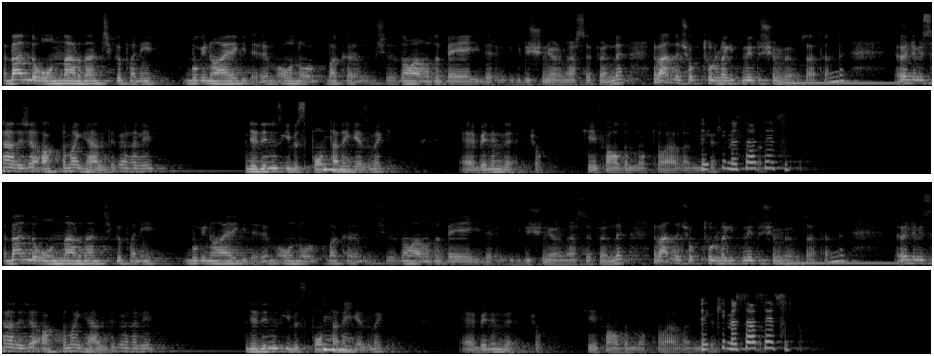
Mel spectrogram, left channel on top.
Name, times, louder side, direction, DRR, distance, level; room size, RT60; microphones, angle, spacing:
voice 1, 0.0-10.9 11.7-13.2 13.9-14.7 15.1-16.3, left 2 dB, 85° left, 1.5 m, -32 dB
sound 1, 7.8-11.8, left 2 dB, ahead, 4.9 m, -43 dB
voice 2, 12.5-12.9 16.3-17.3, right 2 dB, 45° right, 0.9 m, -31 dB
24.0 x 22.5 x 9.7 m
head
